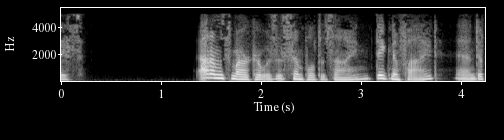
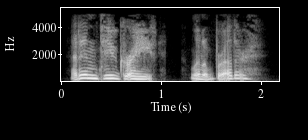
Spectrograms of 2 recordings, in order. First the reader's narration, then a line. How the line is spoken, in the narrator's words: Carrie said, her voice cracking with emotion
